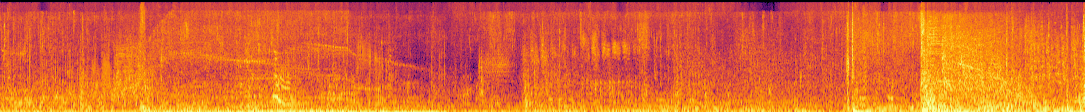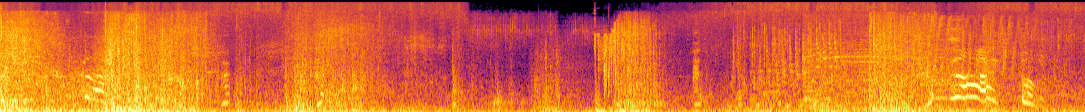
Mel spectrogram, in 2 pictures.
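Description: Heavy booms and bursts from plasma explosions in Horizon Forbidden West punctuate a dense, loud stretch of combat noise, with several strong blasts landing in the middle section amid continuous rumbling and crashing.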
